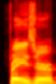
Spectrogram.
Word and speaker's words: Fraser: I, Dominique Fraser, but say your name the last name you'd say it in French.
